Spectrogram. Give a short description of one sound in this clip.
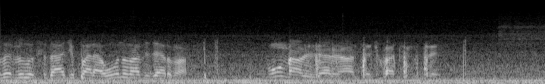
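A man speaks briefly over a crackly radio.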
